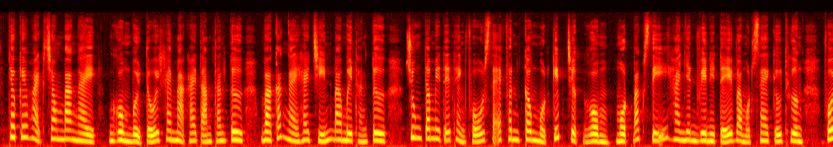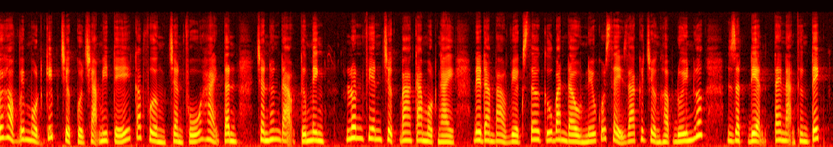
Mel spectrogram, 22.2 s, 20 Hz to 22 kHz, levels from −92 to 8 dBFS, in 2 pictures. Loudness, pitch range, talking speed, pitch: -22 LUFS, 185-230 Hz, 260 wpm, 205 Hz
